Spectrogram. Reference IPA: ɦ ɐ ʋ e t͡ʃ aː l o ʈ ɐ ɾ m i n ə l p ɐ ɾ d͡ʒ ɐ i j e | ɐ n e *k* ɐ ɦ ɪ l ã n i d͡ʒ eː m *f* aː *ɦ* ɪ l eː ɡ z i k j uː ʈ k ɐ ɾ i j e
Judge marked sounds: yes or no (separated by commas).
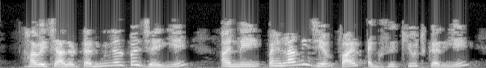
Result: no, yes, no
